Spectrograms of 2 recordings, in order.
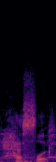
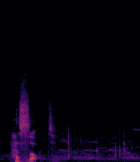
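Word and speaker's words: Hasselt: Sorry, I said hasslet. No, hasslet. Got to get that pronunciation correct.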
